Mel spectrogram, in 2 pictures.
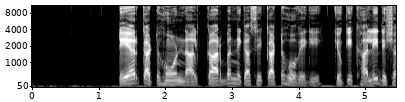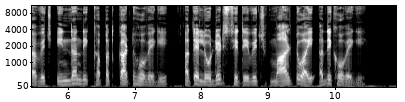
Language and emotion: Punjabi, neutral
